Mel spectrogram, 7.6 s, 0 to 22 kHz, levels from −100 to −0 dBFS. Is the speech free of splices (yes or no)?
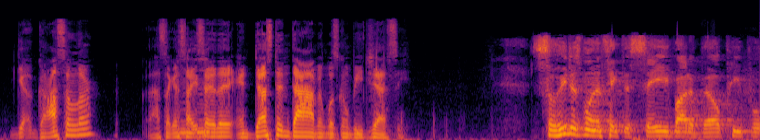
yes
